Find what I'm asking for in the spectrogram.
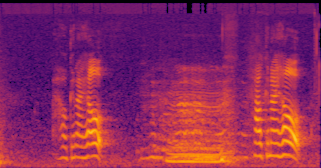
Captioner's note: laughter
